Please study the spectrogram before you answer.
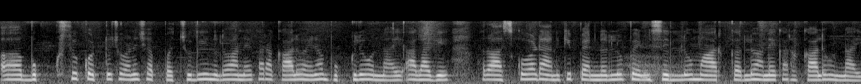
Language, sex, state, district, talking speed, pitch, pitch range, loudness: Telugu, female, Andhra Pradesh, Krishna, 160 wpm, 225 Hz, 215-230 Hz, -17 LUFS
